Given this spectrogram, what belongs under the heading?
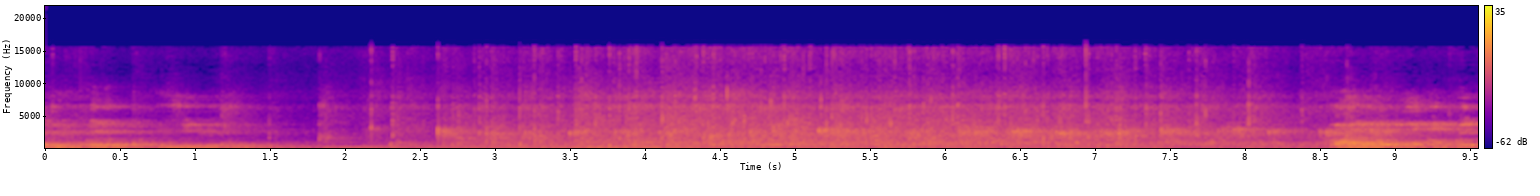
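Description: A church congregation at a healing service in Banadero, Batangas claps in a steady, sustained wash for about nine seconds, with voices mixed into the crowd sound.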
